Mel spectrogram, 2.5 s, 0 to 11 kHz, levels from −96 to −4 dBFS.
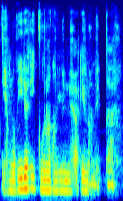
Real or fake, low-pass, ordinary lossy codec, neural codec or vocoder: fake; none; none; autoencoder, 22.05 kHz, a latent of 192 numbers a frame, VITS, trained on one speaker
